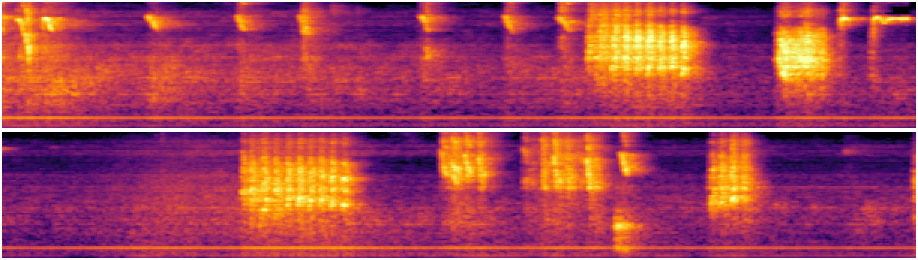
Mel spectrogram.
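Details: Olive-backed sunbird at night, used as a lure for young birds: a long series of high, thin whistled notes and short squeaky chips, broken by dense buzzy rattles, with faint steady hum underneath.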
